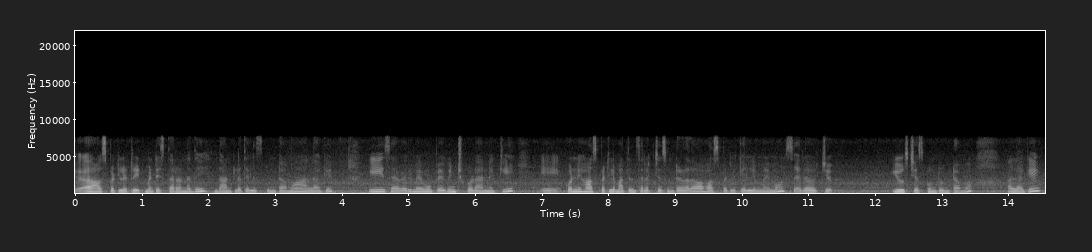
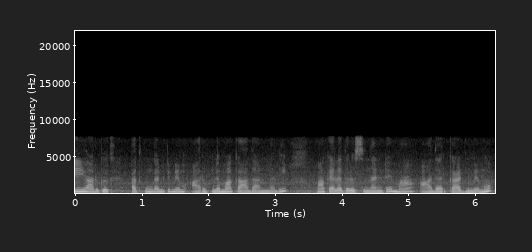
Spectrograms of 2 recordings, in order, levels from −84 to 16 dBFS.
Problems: background sounds at intervals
